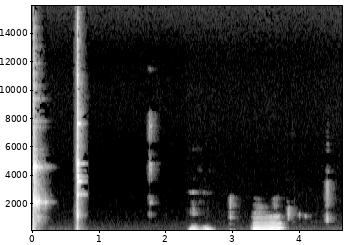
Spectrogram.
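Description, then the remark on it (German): Glasses of Astra beer clink together twice in a toast in quick succession, bright, followed by a quiet pause, faint mouth sounds and a short low hum-like vocal sound. “Ich sag mal Prost”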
